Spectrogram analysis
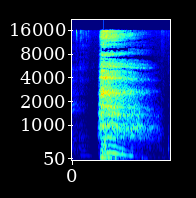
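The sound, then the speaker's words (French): A single gentle exhale with a guttural rasp during a breathing exercise. It starts abruptly and loudly after a brief quiet, then tapers off over about a second and a half. “et souffle doucement en émettant un râle guttural.”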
